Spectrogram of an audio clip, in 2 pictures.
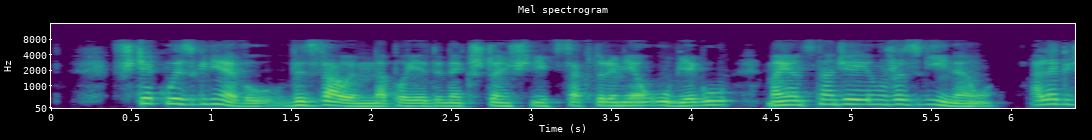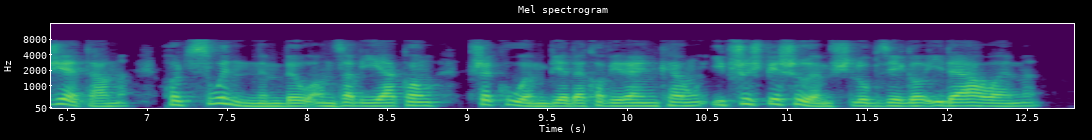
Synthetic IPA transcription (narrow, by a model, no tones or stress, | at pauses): fɕt͡ɕɛkwɘzɡɲɛvuvɘzvawɛmnapɔjɛd̪ɘnɛkʂt͡ʂɛ̃ɕlʲift̪sakt̪uɾɘmʲjɛw̃ubʲjɛɡwmajɔnt̪snad͡ʑejɛ̃w̃ʐɛzɡʲinɛ̰w̃ | alɛɡd͡ʑɛt̪amxɔt͡ɕswɘnːɘmbɘwʔɔ̰nzabʲijakɔ̃w̃pʂɛkuwɛmbʲjɛd̪akɔvʲiɾɛŋkɛw̃ipʂɘɕpʲjɛʂɘwɛmɕlubzjɛɡɔid̪ɛawɛm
